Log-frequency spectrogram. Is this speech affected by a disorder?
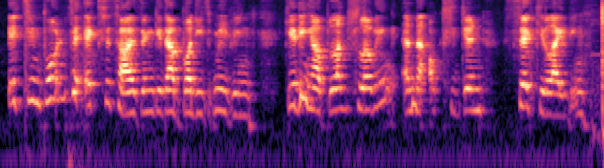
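Yes: cerebral palsy, dystonic.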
